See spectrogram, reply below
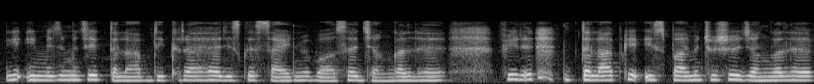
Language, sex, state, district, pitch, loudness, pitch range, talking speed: Hindi, female, Chhattisgarh, Kabirdham, 195 Hz, -17 LUFS, 185-210 Hz, 200 wpm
